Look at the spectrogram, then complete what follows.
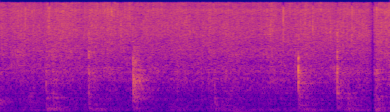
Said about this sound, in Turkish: Salçayı iyice bir kavuracağız.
